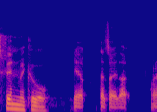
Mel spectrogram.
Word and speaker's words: Finn McCool: more you're not coming through but yes it's Finn McCool yep that's I thought when I was looking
